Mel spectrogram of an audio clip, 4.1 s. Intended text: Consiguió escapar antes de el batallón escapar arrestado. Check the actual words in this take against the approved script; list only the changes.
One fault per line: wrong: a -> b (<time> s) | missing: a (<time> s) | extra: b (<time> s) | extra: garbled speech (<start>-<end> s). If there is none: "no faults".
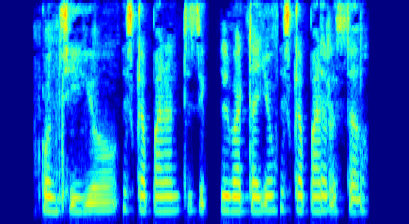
no faults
